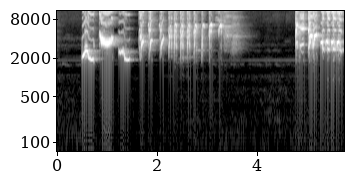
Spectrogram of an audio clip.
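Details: Morning song of an orange-headed thrush, a varied rich phrase of whistled slurs followed by a fast chattering series of sharp notes, then another bright whistled burst after a short pause.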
